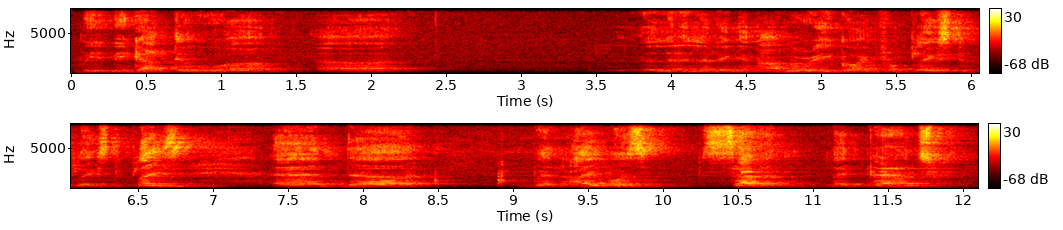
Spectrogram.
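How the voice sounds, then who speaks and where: An elderly man in his eighties, from Czechoslovakia and a native German speaker, speaks slowly and haltingly, stopping often to restart. His voice rings in a very echoey room, heard from a distance, with faint noise underneath. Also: on the high side. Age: 80s. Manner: halting, many fillers and restarts. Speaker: guest speaker, Holocaust survivor. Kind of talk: spoken testimony lecture. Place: lecture room. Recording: very echoey room, mic far off.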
